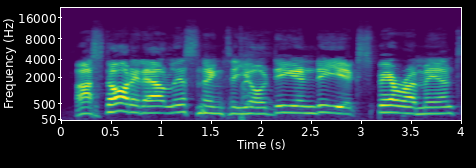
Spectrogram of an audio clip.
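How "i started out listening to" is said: usual speaking voice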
